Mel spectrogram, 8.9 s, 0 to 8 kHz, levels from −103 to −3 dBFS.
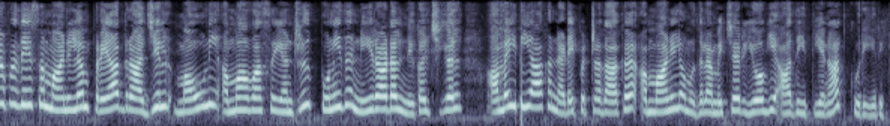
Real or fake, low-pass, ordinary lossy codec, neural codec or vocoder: fake; none; none; codec, 16 kHz, 4 kbps, X-Codec, WavLM features, trained on Multilingual LibriSpeech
